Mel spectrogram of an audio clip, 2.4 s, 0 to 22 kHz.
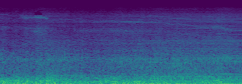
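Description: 2022 Yamaha YZF-R7's 689 cc parallel-twin engine running steadily at track speed, mixed with wind rush over the rider's helmet camera.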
